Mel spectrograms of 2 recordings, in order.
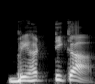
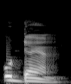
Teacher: त के बाद यदि ट ड हो तो त क्रमशः ट और ड में बदल जाता है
